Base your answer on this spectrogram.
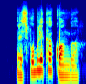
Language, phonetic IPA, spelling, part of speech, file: Russian, [rʲɪˈspublʲɪkə ˈkonɡə], Республика Конго, proper noun, Ru-Республика Конго.ogg
- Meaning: Republic of the Congo (a country in Central Africa, the smaller of the two countries named Congo)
